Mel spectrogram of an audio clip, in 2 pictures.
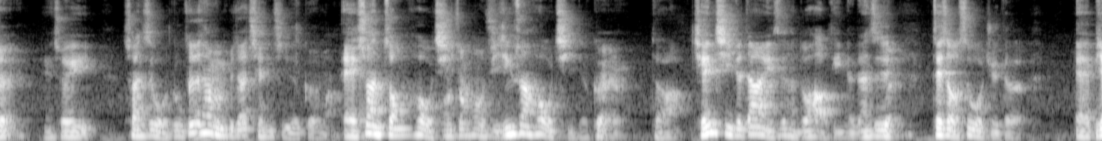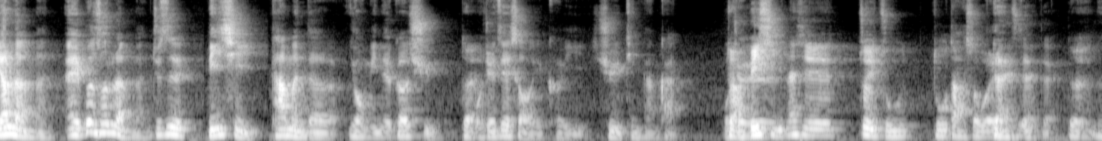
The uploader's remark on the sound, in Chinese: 這兩次錄音不知道為什麼回音很重，已經盡1000%力量調整了，下次會再改進。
